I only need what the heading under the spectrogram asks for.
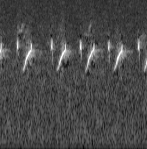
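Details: Velvet-fronted nuthatch, locally rambatan mandarin, in a clear training recording 'full roll tembak': a crisp high tick then an upward-sliding whistle, the couplet repeated evenly about every half second.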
